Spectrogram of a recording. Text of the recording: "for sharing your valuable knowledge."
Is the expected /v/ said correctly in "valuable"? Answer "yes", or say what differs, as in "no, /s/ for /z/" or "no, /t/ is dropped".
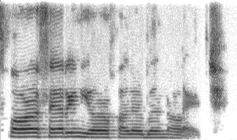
no, /f/ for /v/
